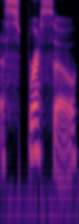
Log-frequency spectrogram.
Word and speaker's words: espresso: words that sound similar think about espresso that extra X sound that so many people add it's probably because our brains are connecting it to words like Express or expensive where that X is more obvious our brains are like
